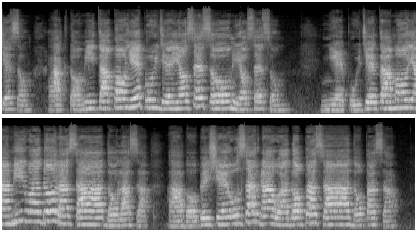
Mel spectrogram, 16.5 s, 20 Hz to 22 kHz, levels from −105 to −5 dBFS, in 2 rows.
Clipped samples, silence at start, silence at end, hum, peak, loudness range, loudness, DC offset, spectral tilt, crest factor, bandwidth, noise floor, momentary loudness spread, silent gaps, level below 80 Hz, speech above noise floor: under 0.1%; 0 s; 0.35 s; none; -8 dBFS; 6 LU; -27 LUFS; under 0.1%; -2.5 dB/octave; 20 dB; 17 kHz; -64 dBFS; 13 LU; none; -76 dBFS; 36 dB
